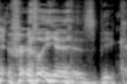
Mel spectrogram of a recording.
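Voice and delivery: laughing while speaking. Answering another speaker's point, giggling while talking. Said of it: "Why are you so giggly?".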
